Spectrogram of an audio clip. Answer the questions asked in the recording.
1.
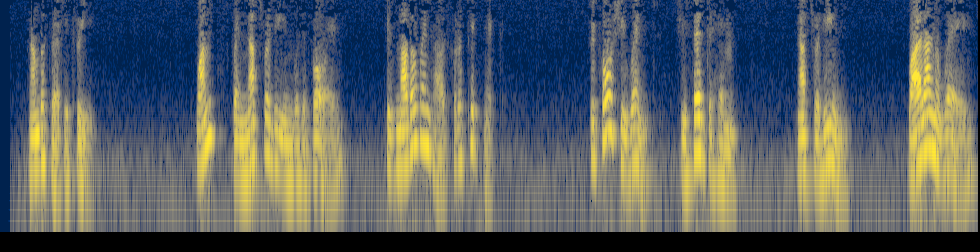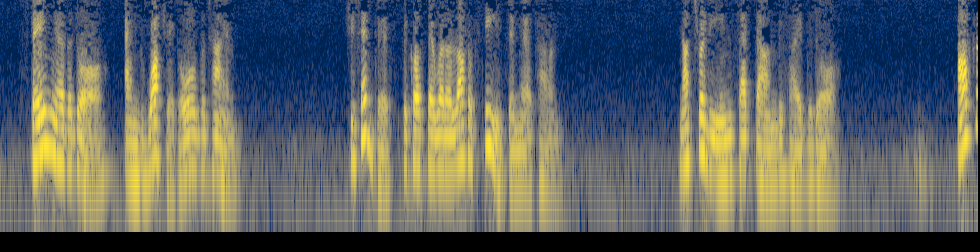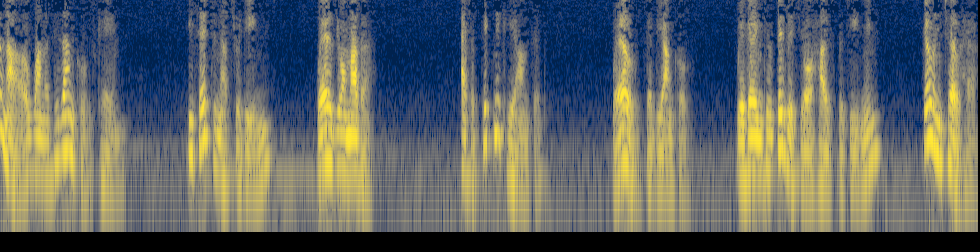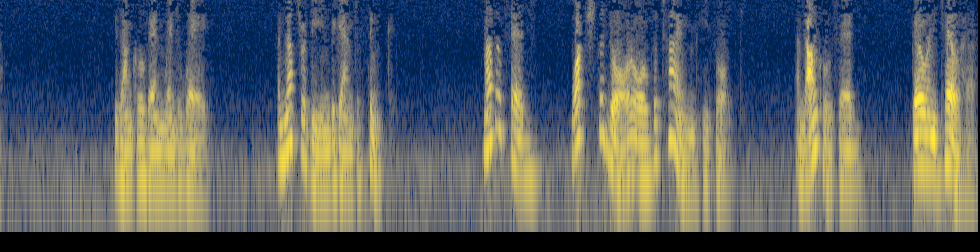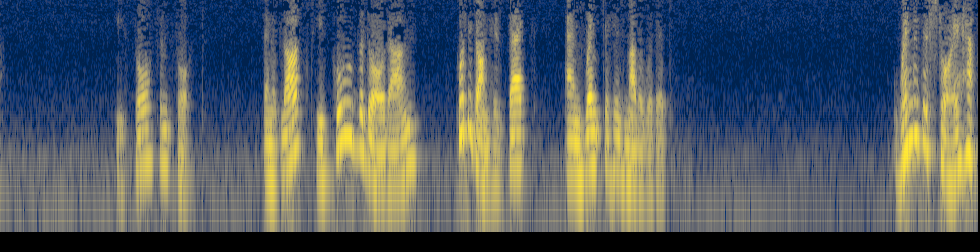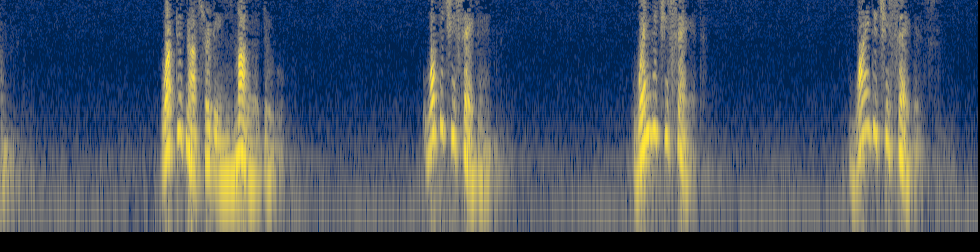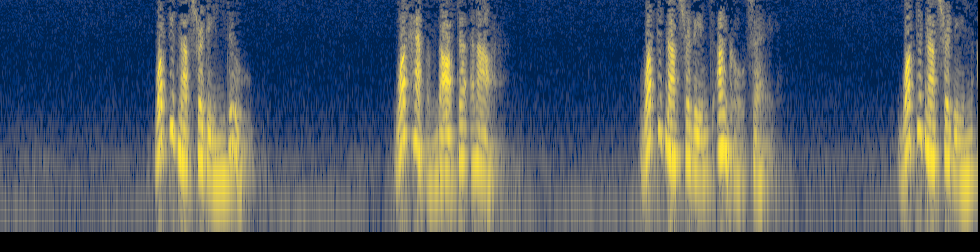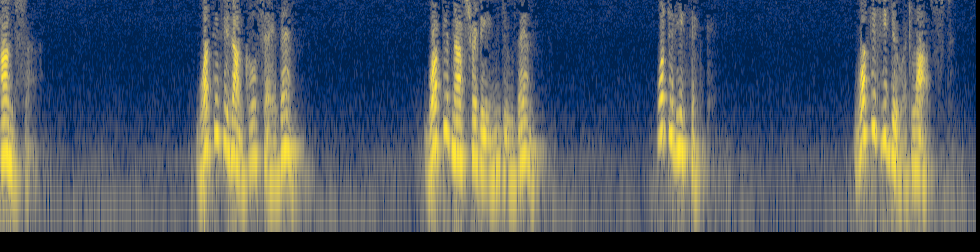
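When Nasruddin was a boy
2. She went out for a picnic
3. Stay near the door and watch it all the time
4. Before she went
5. Because there were a lot of thieves in their town
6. He sat down beside the door
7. One of his uncles came
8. Where's your mother?
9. At a picnic
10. We're going to visit your house this evening. Go and tell her.
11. He began to think
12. Mother said watch the door all the time, and uncle said go and tell her
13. He pulled the door down, put it on his back and took it to his mother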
